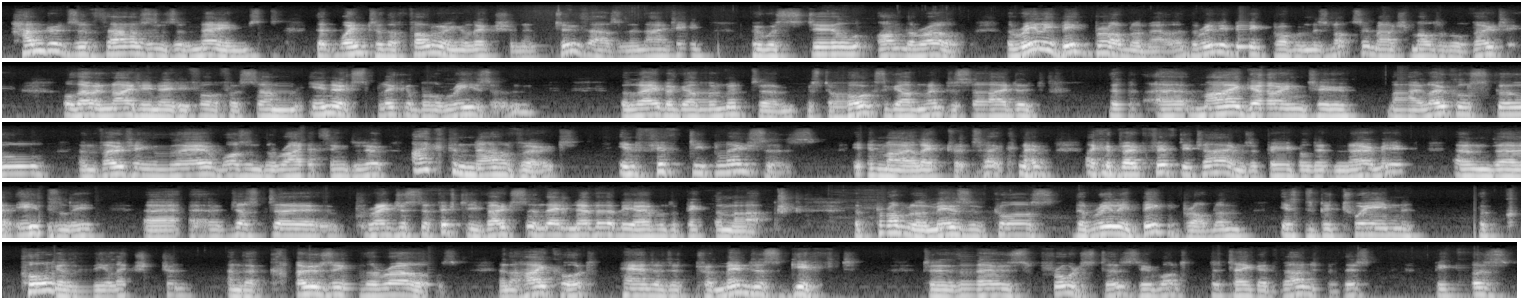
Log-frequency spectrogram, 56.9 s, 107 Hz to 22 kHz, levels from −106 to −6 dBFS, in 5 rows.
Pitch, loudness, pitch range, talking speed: 130 Hz, -25 LUFS, 120-150 Hz, 155 wpm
